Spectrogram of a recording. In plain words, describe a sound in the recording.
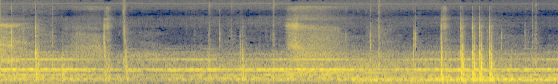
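Wooden blocks are set down with soft knocks.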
